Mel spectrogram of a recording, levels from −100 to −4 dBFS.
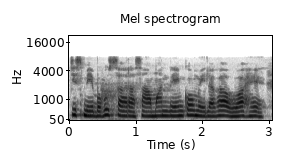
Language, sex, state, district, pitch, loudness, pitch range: Hindi, female, Uttar Pradesh, Saharanpur, 215 Hz, -12 LUFS, 210-230 Hz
